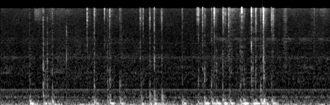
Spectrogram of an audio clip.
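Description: Typing on a computer keyboard: an irregular run of key clicks that starts about half a second in and stops shortly before the end.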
